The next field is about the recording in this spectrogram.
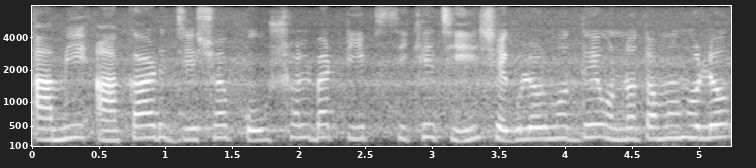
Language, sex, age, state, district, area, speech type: Bengali, female, 18-30, West Bengal, Kolkata, urban, spontaneous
